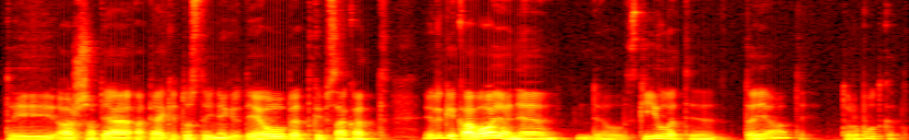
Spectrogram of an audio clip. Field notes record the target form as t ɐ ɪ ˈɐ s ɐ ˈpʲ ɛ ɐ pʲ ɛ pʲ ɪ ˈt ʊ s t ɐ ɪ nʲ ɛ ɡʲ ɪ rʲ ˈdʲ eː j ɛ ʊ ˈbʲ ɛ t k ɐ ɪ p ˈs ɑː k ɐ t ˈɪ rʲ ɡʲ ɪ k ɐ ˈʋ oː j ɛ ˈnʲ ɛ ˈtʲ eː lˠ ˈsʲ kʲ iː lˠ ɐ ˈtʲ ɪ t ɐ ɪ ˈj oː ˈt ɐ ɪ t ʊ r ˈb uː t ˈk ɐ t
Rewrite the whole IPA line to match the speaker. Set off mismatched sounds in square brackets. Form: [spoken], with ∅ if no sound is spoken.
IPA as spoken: t ɐ ɪ ˈɐ [ʃ] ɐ ˈpʲ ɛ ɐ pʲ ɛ [kʲ] ɪ ˈt ʊ s t ɐ ɪ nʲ ɛ ɡʲ ɪ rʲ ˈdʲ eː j ɛ ʊ ˈbʲ ɛ t k ɐ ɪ p ˈs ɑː k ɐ t ˈɪ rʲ ɡʲ ɪ k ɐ ˈʋ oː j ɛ ˈnʲ ɛ [ˈdʲ] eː lˠ ˈsʲ kʲ iː lˠ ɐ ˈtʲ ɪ t ɐ ɪ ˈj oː ˈt ɐ ɪ t ʊ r ˈb uː t ˈk ɐ t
